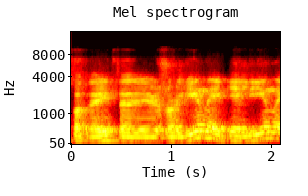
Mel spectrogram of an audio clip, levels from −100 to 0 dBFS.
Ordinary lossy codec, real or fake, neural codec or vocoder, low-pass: Opus, 32 kbps; real; none; 7.2 kHz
